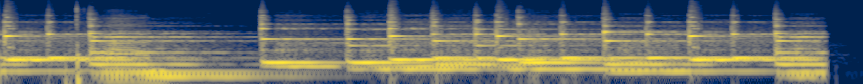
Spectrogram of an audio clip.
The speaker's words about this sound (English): What was that? That was his cell phone, I believe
